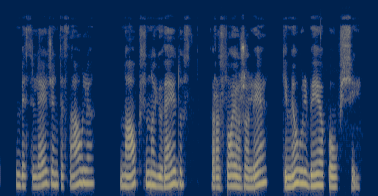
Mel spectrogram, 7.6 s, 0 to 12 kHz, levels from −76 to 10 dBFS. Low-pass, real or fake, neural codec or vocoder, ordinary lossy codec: 10.8 kHz; fake; vocoder, 44.1 kHz, 128 mel bands every 256 samples, BigVGAN v2; AAC, 48 kbps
